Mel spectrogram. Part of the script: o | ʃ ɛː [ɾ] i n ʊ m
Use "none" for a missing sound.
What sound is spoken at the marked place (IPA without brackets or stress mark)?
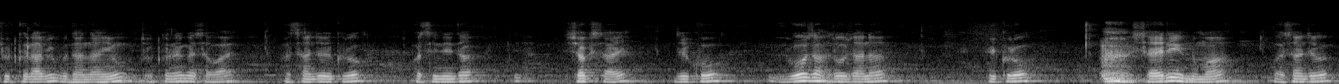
ɾ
